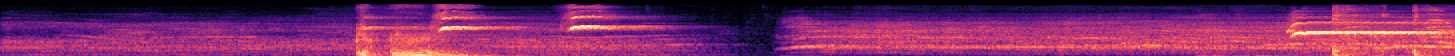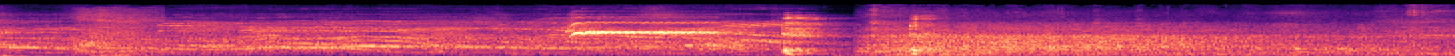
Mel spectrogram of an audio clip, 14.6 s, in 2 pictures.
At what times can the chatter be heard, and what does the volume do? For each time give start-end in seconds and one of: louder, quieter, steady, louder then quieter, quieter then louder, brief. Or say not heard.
0.0-14.5 louder.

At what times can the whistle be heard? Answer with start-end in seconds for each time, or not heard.
1.8-3.2, 6.4-8.0, 10.1-10.9.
